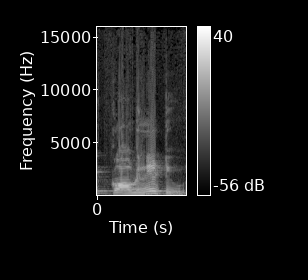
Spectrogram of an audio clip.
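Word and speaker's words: cognitive: अब देखो यहाँ पे कॉग्निटिव, इसको हमेशा कॉग्निटिव पढ़ा जाता है, मतलब जी का प्रोनाउंसिएशन यहाँ पे होता है।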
